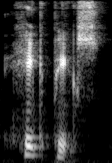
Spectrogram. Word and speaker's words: HCPCS: code so what is hick picks hick picks stands for healthcare common procedure coding system so if you take the first letter of each word you have HCPCS pronounced as he picks hiccup is level one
